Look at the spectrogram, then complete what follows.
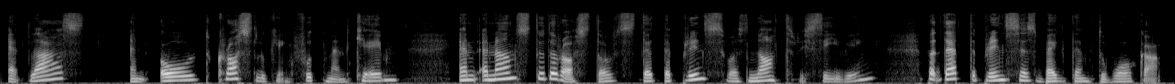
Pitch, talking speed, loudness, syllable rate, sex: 175 Hz, 145 wpm, -21 LUFS, 4.0 syllables/s, female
